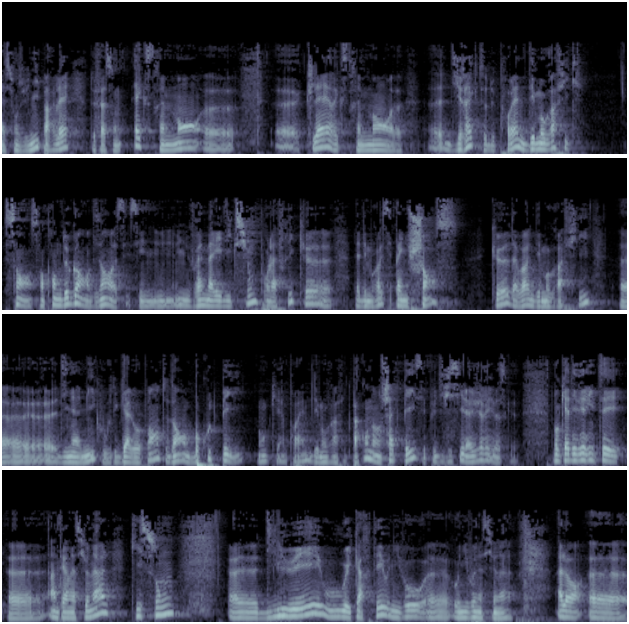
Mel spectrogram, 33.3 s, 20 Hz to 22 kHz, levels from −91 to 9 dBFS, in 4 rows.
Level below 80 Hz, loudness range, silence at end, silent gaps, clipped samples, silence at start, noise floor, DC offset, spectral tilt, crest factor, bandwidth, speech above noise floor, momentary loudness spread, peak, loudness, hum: -46 dBFS; 4 LU; 0 s; none; under 0.1%; 0 s; -60 dBFS; under 0.1%; -5.5 dB/octave; 22 dB; 8.4 kHz; 33 dB; 11 LU; -6 dBFS; -28 LUFS; none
